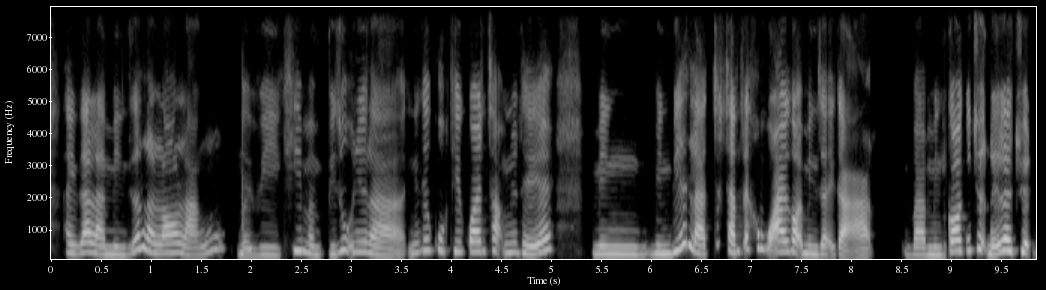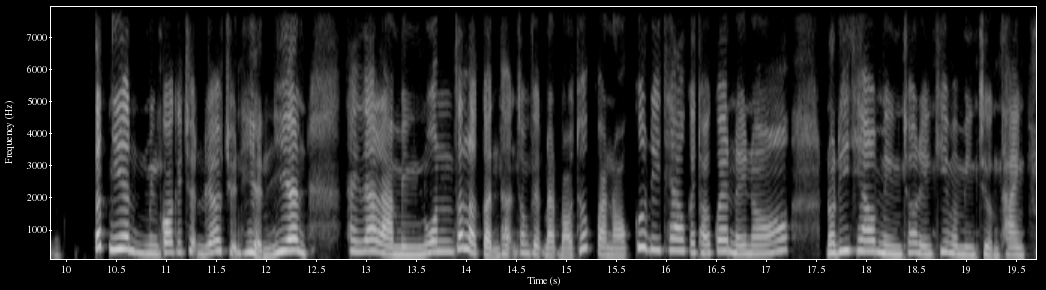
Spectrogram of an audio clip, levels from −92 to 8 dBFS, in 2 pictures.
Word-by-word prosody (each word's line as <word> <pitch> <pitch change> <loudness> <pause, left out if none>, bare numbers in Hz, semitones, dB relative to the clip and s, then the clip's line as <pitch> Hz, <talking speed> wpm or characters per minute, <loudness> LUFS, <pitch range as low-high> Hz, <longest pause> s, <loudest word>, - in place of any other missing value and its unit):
Thành 275 -2 -3
ra 305 +1 +2
là 265 -3 +1
mình 245 -1 -3
rất 385 +5 -1
là 325 - +2
lo 285 +1 +1
lắng 235 -5 -3 0.3
bởi 210 -6 -5
vì 230 -1 -7
khi 350 -1 +1
mà 275 -6 -3
ví 250 - -6
dụ 370 +5 -3
như 315 0 -5
là 230 -7 -1
những 290 +4 -8
cái 360 - -2
cuộc 355 -2 -4
thi 330 - 0
quan 325 0 +3
trọng 335 -5 -4
như 300 - -5
thế 255 -2 +1
ấy, 350 +8 +2 0.4
mình 250 -1 -1
mình 260 0 0
biết 415 - +2
là 260 - +3
chắc 270 +2 -14
chắn 290 - +3
sẽ 390 - -1
không 420 +1 -4
có - - +3
ai 325 - +6
gọi 330 - +4
mình 260 -2 -1
dậy 260 - -2
cả. - - +1 0.4
Và 240 -1 0
mình 240 0 -1
coi 335 +1 +6
cái 360 +1 -5
chuyện 415 - 0
đấy 245 +3 +3
là 355 0 +7
chuyện 300 -5 +2 0.5
tất 445 -2 +4
nhiên, 385 -9 +6
mình 265 -1 -1
coi 310 +2 +3
cái 310 - -7
chuyện 295 -7 -5
đấy 285 - 0
là 335 - +2
chuyện 325 - -4
hiển 280 -9 +3
nhiên. 350 +3 +6 0.5
Thành 335 -2 -1
ra 345 0 +3
là 260 -4 +3
mình 240 0 +1
luôn 325 +3 0
rất 430 - +4
là 305 - +4
cẩn 215 -4 0
thận 260 +3 -4
trong 285 -1 -3
việc 260 -4 -4
đặt 220 -1 -3
báo 205 -1 -3
thức 430 +3 -3
và 240 - 0
nó 210 -1 -3
cứ 465 0 +3
đi 380 -1 -1
theo 360 -1 +1
cái 295 -4 -6
thói 275 -2 -2
quen 345 0 0
đấy, 265 -1 0
nó 275 +7 -1 0.4
nó 285 - +2
đi 340 +4 +4
theo 335 -1 +2
mình 265 -5 +2
cho 300 +2 -4
đến 255 -2 -1
khi 320 - -1
mà 275 - 0
mình 235 -1 -2
trưởng 230 -4 -5
thành, 230 +1 -4
285 Hz, 285 wpm, -24 LUFS, 250-335 Hz, 0.5 s, là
